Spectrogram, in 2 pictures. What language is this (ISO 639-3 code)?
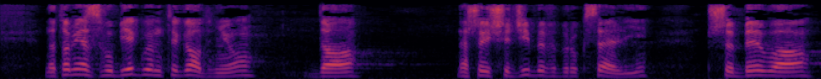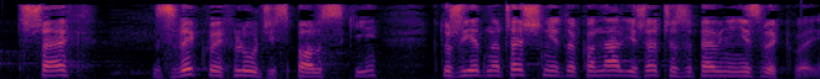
pol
